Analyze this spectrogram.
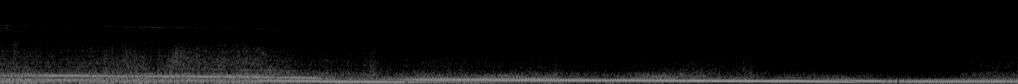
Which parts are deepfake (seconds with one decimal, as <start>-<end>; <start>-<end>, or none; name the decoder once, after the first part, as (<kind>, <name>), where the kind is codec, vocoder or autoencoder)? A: none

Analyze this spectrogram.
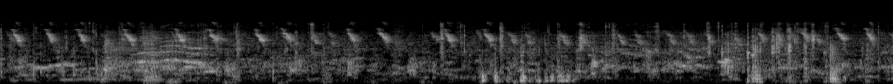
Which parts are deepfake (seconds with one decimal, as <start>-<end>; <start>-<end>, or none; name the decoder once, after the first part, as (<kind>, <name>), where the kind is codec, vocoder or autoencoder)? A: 1.4-6.2 (vocoder, Vocos)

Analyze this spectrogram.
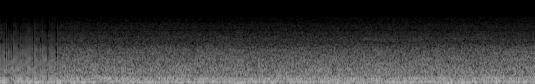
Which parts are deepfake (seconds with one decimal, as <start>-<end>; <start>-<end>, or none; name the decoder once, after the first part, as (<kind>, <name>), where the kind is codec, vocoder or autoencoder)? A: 0.0-0.6 (vocoder, BigVGAN v2)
